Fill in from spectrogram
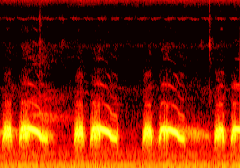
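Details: Decoy spotted dove calling to attract wild doves. Loud, low cooing couplets: a clipped first note, then a longer, gently falling coo. They repeat roughly every second, four times.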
